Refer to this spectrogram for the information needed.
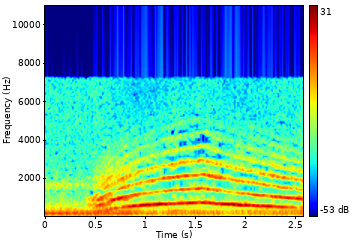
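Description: A vehicle siren winds up and wails in a long rising and falling sweep, loud and close, with a low engine rumble beneath and no voices.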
